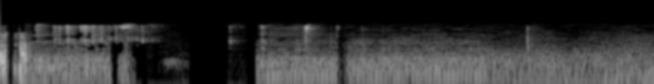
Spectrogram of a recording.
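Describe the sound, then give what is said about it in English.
Faint typing on a computer keyboard while entering a long name into a form: quick clusters of soft key clicks, a brief pause, then more scattered taps over a low steady background. “And you have a long name to type, too.”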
